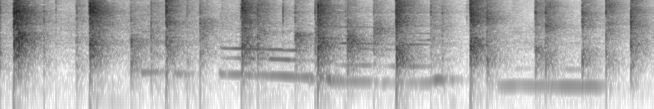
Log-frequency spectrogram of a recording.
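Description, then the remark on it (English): A lively round of applause from a small group, with sharp, rapid hand claps throughout and a few brief whoops or cheering voices rising over the clapping. “Round of applause, everybody!”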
